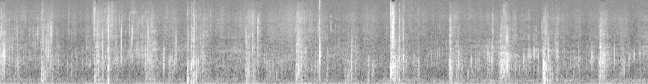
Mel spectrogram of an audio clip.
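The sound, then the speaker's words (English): Footsteps walk at a steady, even pace along the coast path between West Weald Owls and Weald Edward, each step a crisp scuffing crunch, about two per second, with a low rumble of background noise and no voices. “Passing along the coast path between West Weald Owls and Weald Edward.”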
